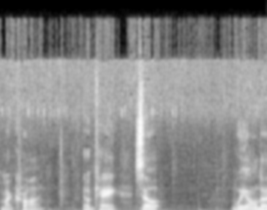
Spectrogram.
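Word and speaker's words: Macron: say that macaroni please it's not macaroni it's m cron okay so we all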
